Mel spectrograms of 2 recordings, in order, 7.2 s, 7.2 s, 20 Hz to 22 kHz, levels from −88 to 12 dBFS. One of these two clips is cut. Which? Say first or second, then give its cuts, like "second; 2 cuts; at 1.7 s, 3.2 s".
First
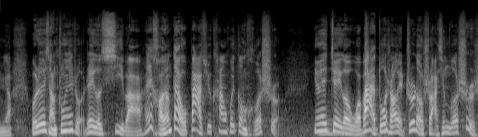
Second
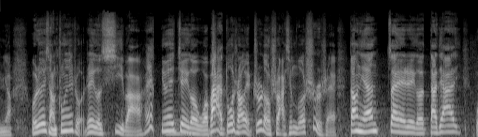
second; 1 cut; at 2.3 s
